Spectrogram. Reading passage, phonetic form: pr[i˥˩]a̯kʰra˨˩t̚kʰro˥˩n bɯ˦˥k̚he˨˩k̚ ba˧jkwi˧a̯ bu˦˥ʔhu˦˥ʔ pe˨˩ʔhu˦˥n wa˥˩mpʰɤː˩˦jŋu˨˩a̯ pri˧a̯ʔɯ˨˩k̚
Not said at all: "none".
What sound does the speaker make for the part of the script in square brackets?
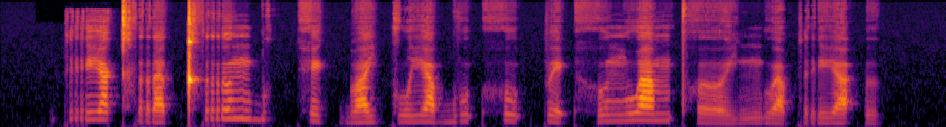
i˦˥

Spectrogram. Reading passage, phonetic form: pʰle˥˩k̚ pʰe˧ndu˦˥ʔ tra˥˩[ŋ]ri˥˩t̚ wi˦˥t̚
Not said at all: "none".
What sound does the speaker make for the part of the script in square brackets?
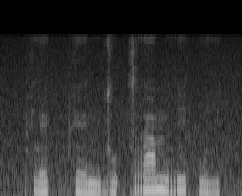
m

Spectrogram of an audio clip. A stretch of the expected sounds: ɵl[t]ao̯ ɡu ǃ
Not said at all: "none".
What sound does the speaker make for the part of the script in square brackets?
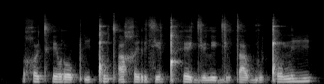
t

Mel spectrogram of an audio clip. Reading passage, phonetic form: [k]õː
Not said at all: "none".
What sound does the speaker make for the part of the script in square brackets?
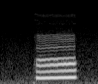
k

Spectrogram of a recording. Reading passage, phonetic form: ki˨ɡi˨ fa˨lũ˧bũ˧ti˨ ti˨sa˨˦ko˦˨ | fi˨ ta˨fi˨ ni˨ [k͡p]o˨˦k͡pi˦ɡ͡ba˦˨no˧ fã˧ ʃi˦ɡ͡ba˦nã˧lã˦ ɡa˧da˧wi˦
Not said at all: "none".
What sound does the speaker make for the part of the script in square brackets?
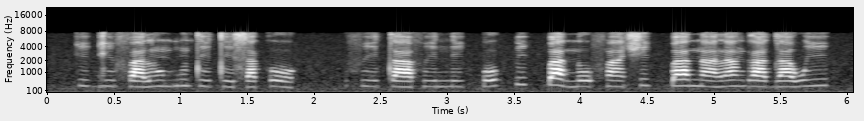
k͡p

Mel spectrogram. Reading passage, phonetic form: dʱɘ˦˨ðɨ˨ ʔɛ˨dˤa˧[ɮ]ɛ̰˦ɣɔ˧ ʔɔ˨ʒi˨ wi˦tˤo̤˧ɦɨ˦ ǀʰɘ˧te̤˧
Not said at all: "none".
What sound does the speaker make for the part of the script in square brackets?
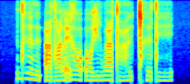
l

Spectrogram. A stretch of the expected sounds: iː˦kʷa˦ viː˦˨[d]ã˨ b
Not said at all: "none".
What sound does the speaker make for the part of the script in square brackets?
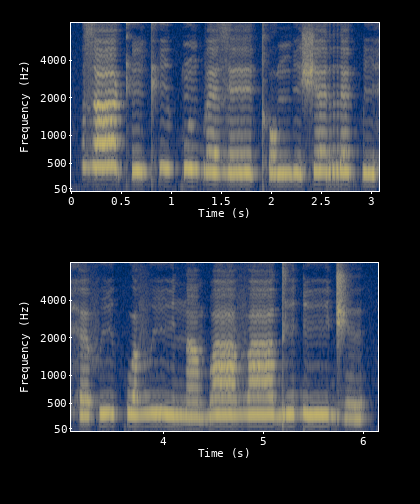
n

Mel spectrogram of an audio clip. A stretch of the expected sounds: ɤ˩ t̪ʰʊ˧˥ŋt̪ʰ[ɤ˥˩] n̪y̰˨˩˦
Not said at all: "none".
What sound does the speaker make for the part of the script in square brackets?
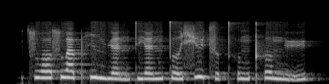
ɤ˥˩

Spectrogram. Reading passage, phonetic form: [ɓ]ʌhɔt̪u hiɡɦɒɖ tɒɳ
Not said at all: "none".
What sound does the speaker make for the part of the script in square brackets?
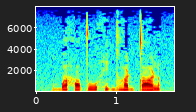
ɓ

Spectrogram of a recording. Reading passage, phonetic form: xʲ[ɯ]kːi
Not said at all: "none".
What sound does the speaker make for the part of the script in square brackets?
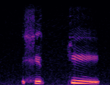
ɯ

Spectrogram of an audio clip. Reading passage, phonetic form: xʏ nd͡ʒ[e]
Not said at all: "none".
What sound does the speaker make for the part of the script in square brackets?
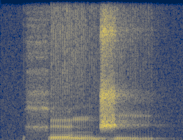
i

